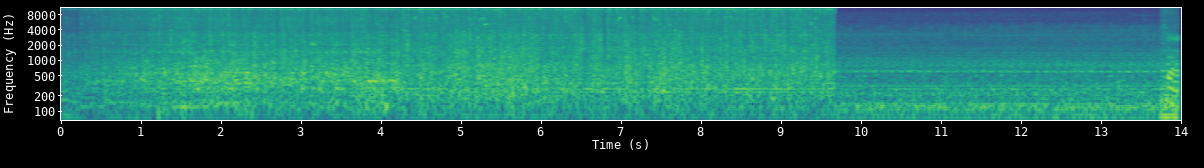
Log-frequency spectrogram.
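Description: Simex TFC 400 hydraulic drum cutter on an excavator milling a tuff rock wall: a loud, dense grinding noise that builds over the first two seconds and holds steady. About ten seconds in it cuts off suddenly, leaving the quieter steady low hum of the excavator's engine idling.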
